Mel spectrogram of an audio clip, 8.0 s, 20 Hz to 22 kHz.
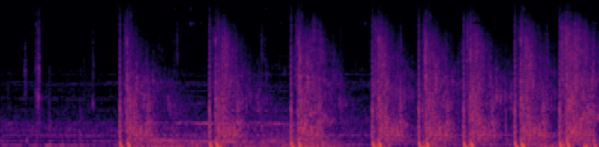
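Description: Repeated gunfire in Resident Evil 3 as a player tries to shoot an enemy's leg off: a scatter of faint pops, then loud sharp shots at irregular intervals, roughly one per second, with echoing tails.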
